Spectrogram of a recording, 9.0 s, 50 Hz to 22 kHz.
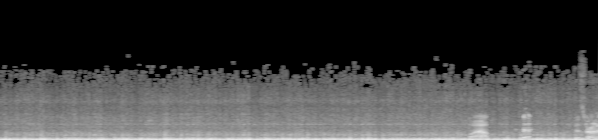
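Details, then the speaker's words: Boosted GTO V8, cold first start of the morning, nitrous unhooked: steady, even burble at cold idle with no misses or surging; air-fuel slightly rich before warm-up, normal cold idle. "air fuels a little bit a little bit richer than i wanted to idle but like i say it's not warmed up yet so we'll see how it does whenever it gets warmed up"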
